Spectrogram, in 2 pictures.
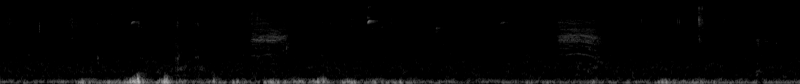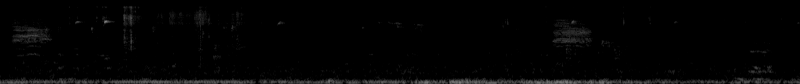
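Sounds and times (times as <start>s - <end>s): bird harsh rasping calls: 2.5s - 3.0s, 5.6s - 6.1s, 8.1s - 8.6s, 13.5s - 14.1s
faint high bird chirps: 8.1s - 9.2s.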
